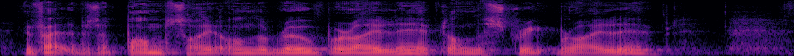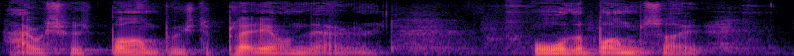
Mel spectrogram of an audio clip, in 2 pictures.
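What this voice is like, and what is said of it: Bristolian English accent. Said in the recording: “I'm a Bristolian, you might tell from my accent.”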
